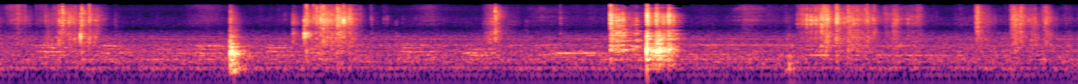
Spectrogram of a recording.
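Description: A metal baking tray knocking and clattering, with the rustle and scrape of baking paper, as floured dough loaves are pushed together on it. There is a sharp knock a little over two seconds in and a louder double clatter just past the middle.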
